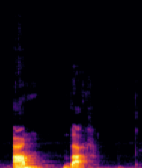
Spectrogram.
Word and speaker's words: ámbar: La palabra ámbar es también una palabra grave y tiene el acento en la sílaba am, ámbar.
